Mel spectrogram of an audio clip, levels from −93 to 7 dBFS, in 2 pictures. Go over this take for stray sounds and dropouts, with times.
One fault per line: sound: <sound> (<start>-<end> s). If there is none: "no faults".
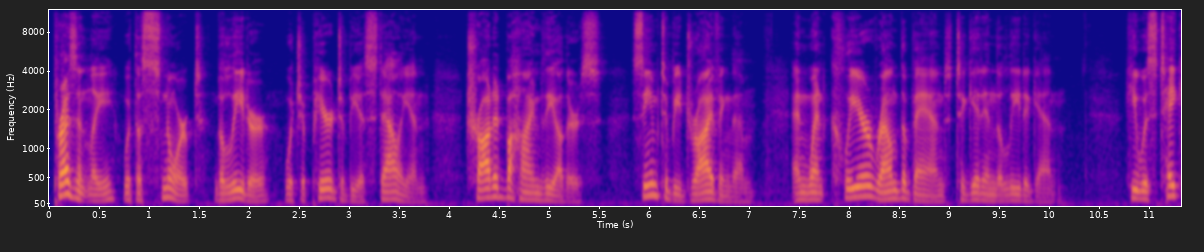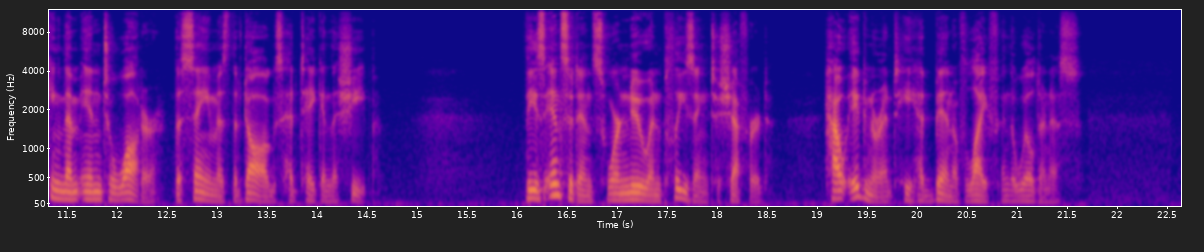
no faults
